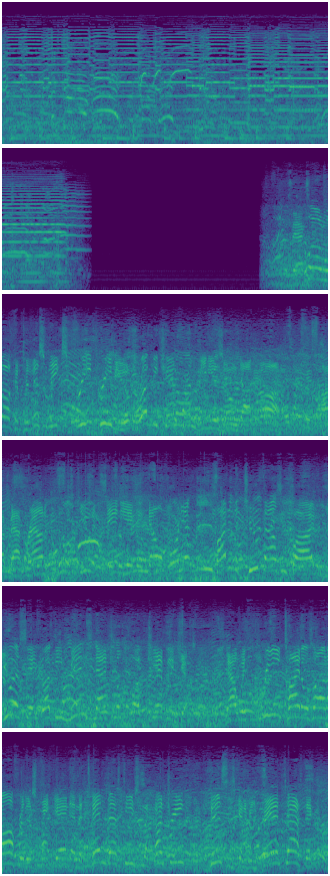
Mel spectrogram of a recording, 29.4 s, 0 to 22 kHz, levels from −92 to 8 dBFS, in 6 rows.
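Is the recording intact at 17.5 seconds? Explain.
No. At 17.5 s the audio sits inside a run of periodic USB or driver dropouts lasting from 15.35 to 18.16 s. Something stalls the audio driver or bus every 0.064 s, and a tiny sliver of audio, on the order of a tenth of a millisecond, is skipped outright rather than filled with silence. The result is a steady ticking at roughly 16 per second, heard only while sound is present. That strict, even spacing separates it from scattered random clicks.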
